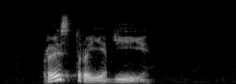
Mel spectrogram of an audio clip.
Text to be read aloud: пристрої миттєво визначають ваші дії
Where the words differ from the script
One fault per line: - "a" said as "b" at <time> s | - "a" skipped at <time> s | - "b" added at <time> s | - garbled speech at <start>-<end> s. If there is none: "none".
- "миттєво визначають ваші" skipped at 1.1 s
